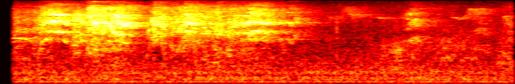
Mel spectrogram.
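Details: Saffron finch, also called canário-da-terra, giving a dense, harsh burst of high chattering notes for about one and a half seconds, then fading into softer scattered chirps.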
